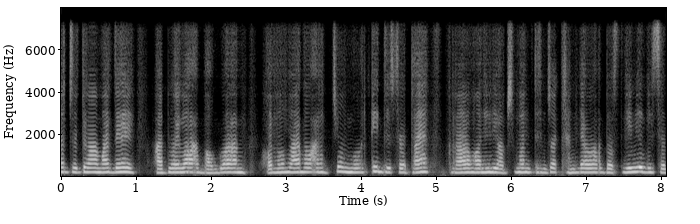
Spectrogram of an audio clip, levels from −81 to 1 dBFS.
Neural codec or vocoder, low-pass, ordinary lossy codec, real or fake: codec, 16 kHz, 0.5 kbps, FreqCodec, smaller model; 7.2 kHz; none; fake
